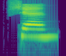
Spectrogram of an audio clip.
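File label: "Shān", Chinese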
